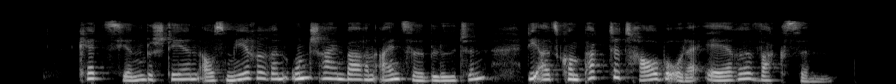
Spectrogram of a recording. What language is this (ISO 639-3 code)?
deu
